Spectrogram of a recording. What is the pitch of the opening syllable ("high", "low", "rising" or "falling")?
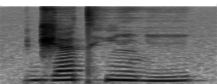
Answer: rising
